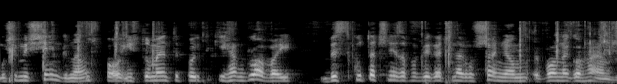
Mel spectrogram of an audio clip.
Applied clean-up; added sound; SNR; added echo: classical method log-MMSE.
